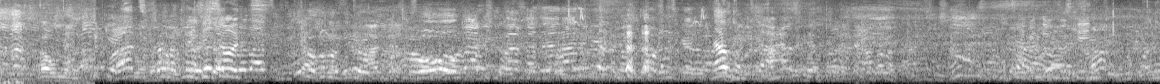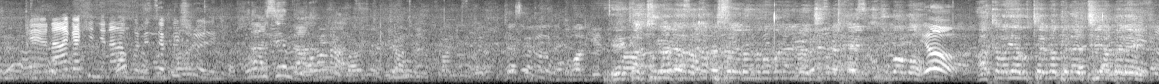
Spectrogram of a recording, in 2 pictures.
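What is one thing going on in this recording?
A crowd of onlookers chatters in the distance.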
